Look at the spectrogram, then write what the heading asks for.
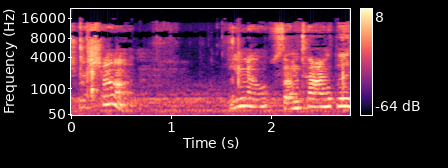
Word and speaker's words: Richon: my name is r-i-c-h-o-n rashaan richard that's why my name is spelled kind of weird and they you know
